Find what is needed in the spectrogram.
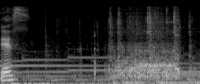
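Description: Domestic sewing machine running in one short burst of under a second, about a second in, stitching a metal zipper onto canvas fabric.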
